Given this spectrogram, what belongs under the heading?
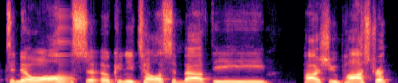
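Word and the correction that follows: Pashupatastra: Did I say that properly? – Pashupati Astra. Pashupati Astra. – Thank you.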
